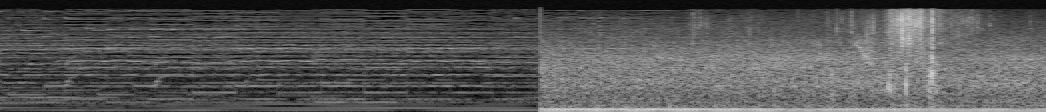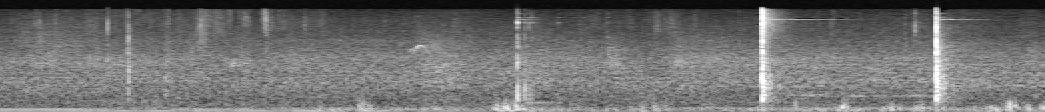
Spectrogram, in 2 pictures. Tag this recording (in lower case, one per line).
music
